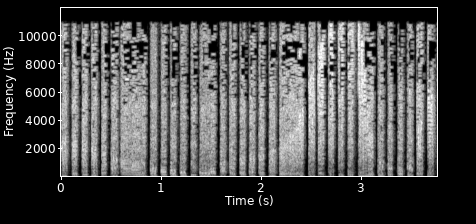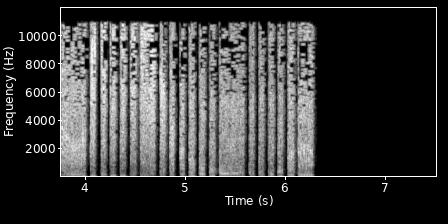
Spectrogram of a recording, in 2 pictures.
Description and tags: new order
i made it with analog gear (nord lead rack2), sequenced by live ableton.
acid, electro, loop, trance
